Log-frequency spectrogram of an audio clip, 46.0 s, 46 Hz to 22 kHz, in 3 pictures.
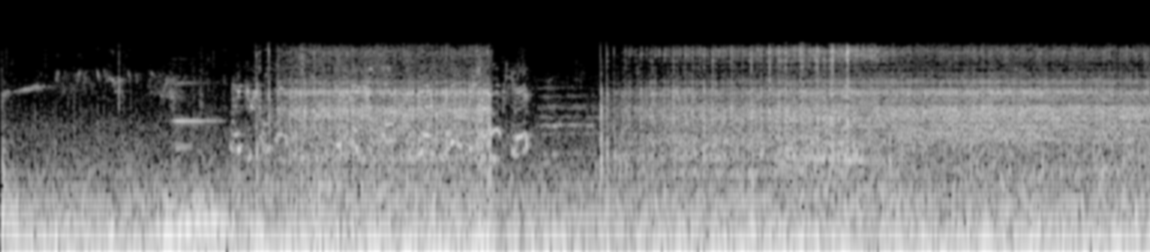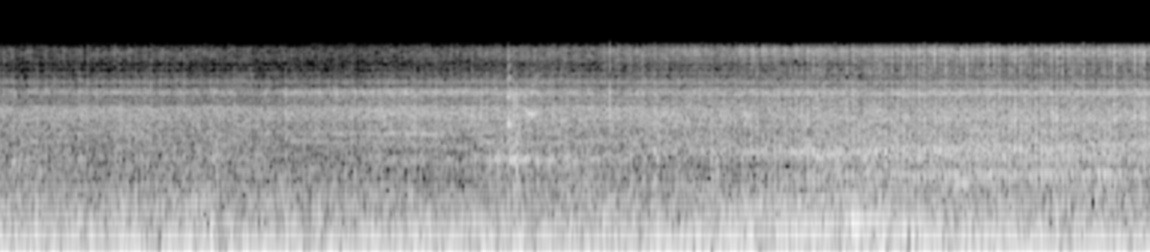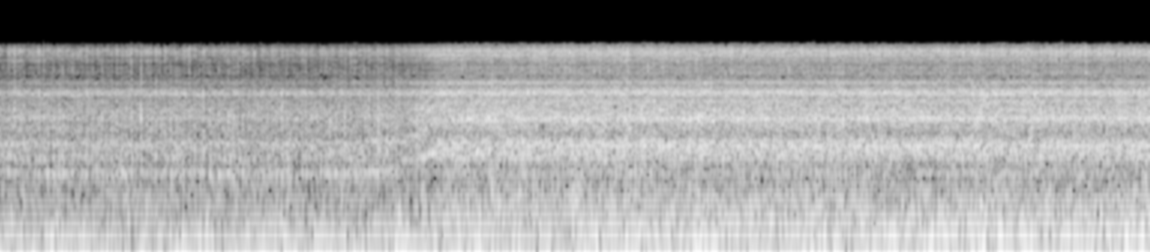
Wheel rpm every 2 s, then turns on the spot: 0, 0, 20, 20, 30, 40, 50, 50, 40, 40, 50, 60, 60, 70, 70, 80, 80, 80, 120, 160, 160, 160, 160.
4-8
